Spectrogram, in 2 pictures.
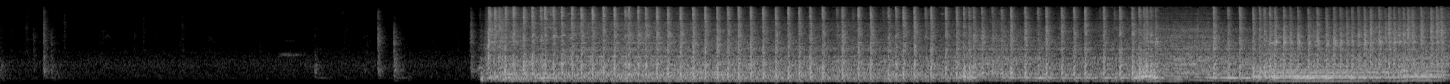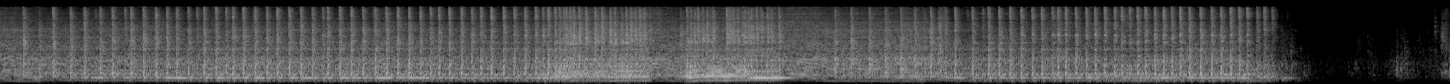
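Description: Dirt bike's Rotax two-stroke single-cylinder engine: a few faint clicks from the kick-start, then the engine catches about five seconds in and runs with a fast, rattly beat. It is revved up and back down twice, and it cuts off suddenly near the end.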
